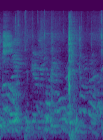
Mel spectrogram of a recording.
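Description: Background chatter of children's voices in a large room, with a short knock about one and a half seconds in.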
